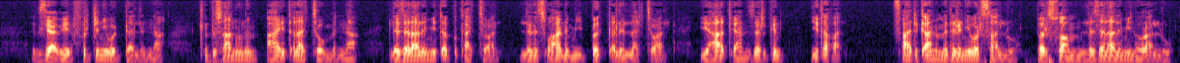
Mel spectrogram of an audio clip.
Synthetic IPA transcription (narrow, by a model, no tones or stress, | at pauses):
ʔɨɡzijaβhe̞ɾfɨɾd̪ɨnjɪwɔd̪ːalːɨnːa | kʼɨd̪ːusanunɨmʔajt̪ʼɨlat͡ʃːɛwɨmɨnːa | ləzəlaləmjɪt̪ʼəbːɨkʼat͡ʃːɛwalː | ənɨsʼhanɨmjɪbːəkʼːə̰lɨlːat͡ʃːɛwal | jɛhat̪ʼjanzəɾɡɨn | jɪt̪ʼəfa̰l | sʼad̪kʼanmɨd̪ɾɨnjɪwɔɾsalːu | b̥əɾswamləzəlaləmjɪno̞ɾalːu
